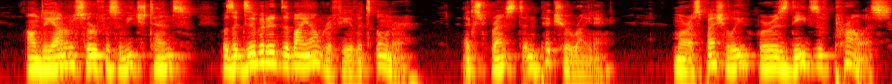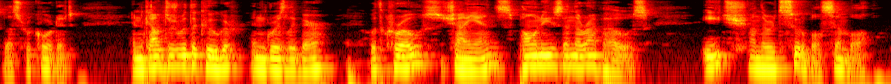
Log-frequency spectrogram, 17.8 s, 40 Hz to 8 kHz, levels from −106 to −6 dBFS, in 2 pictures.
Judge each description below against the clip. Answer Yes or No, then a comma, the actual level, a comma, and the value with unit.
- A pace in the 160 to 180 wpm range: No, average, 150 wpm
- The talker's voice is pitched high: No, low, 115 Hz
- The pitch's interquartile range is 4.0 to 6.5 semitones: No, average, 3.0 semitones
